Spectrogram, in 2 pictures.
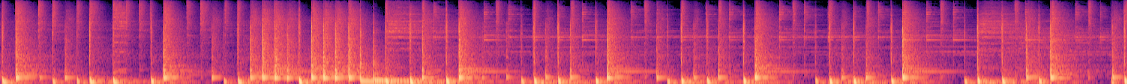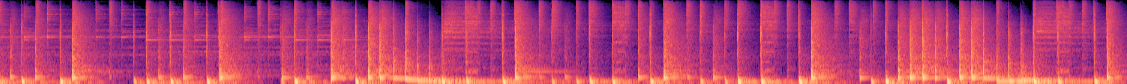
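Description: Hertz Drums sampled rock drum kit playing a groove of kick, snare, hi-hat and cymbals, with falling tom fills about four seconds in, near twenty seconds and near the end. The kick drum's velocity range is turned down to its lower limit, so the kick is forced onto its softest, quietest samples even for the hard hits in the MIDI.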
